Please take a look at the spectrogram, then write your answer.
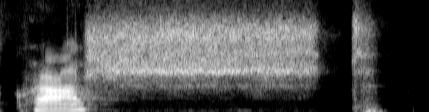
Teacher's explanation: this ed is pronounced as a t because the sound is already at my lips crashed.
